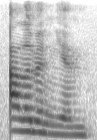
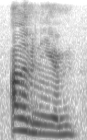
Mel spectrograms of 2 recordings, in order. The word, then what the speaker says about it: aluminium: really weird as well and that's the word aluminium now if you're American you have no idea what I'm talking about it's aluminum to you aluminum aluminium spelled exactly the same way pronounced completely differently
